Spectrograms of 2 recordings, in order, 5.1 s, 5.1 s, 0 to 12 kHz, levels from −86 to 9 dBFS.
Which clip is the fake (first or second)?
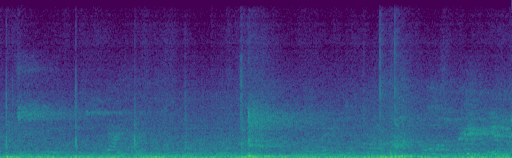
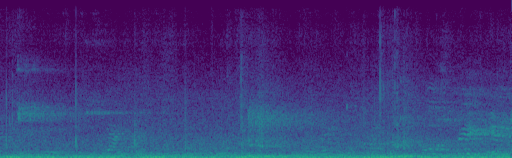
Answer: first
